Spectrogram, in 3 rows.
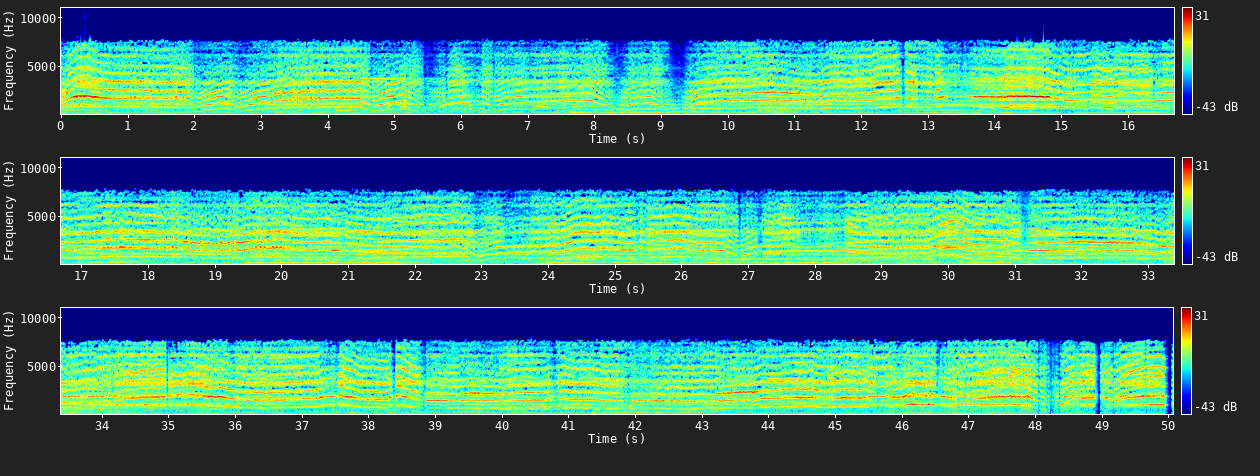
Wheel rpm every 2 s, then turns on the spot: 170, 140, 140, 140, 110, 170, 220, 230, 200, 190, 200, 180, 190, 190, 190, 210, 190, 250, 230, 210, 200, 190, 220, 220, 180.
none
